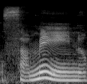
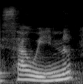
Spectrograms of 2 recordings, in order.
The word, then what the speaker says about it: Samhain: Samhain è un termine gaelico, attualmente molti pagani lo pronunciano Samhain, così come si scrive, ma in gaelico si dovrebbe dire Samhain, ed è una delle due feste del fuoco originali.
